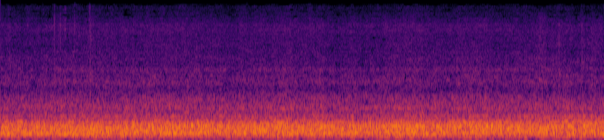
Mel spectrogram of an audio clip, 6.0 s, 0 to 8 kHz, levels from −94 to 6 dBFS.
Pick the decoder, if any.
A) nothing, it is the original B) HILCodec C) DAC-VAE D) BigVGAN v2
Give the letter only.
C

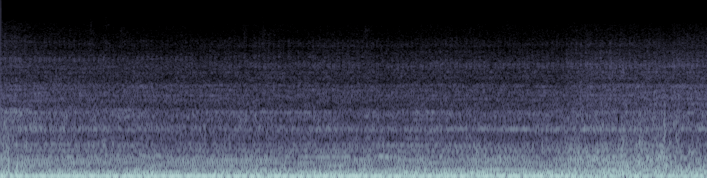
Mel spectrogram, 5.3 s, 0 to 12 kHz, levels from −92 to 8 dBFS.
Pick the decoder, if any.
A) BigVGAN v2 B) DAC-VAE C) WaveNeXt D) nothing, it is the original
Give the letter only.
D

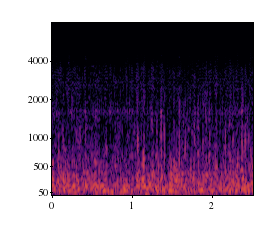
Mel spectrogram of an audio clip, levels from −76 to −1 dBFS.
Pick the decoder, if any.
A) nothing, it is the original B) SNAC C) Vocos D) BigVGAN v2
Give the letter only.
D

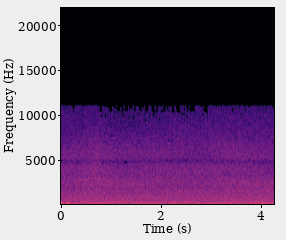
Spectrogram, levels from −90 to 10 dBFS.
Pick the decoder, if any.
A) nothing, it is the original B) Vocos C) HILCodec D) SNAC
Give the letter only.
A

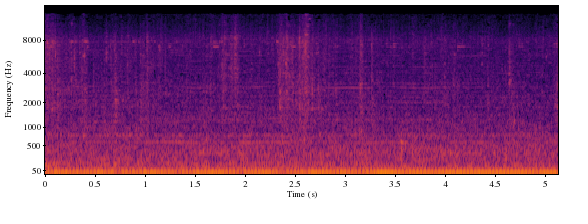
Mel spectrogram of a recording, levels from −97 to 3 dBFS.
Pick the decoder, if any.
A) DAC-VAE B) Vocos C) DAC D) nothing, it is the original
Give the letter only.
D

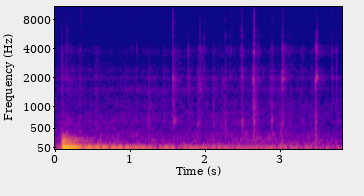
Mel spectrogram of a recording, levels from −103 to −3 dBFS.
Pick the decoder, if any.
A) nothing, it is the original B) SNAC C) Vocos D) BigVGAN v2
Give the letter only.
B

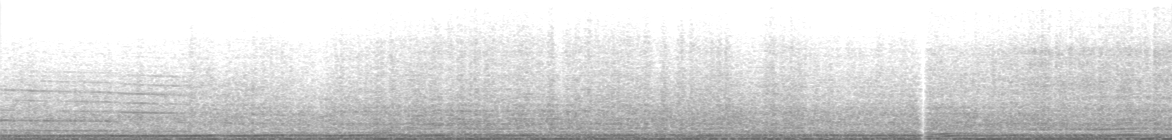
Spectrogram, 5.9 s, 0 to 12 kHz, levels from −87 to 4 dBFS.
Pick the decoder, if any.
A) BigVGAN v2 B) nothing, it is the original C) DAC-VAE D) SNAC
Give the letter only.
B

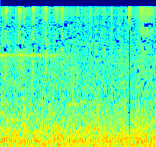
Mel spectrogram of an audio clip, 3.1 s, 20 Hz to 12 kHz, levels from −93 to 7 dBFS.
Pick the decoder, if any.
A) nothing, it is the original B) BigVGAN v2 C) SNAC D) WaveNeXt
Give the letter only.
A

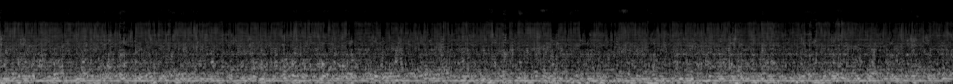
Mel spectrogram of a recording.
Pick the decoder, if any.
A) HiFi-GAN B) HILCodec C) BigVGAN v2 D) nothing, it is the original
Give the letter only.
C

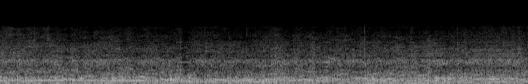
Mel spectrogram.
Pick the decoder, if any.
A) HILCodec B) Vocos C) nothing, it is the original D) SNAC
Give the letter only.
D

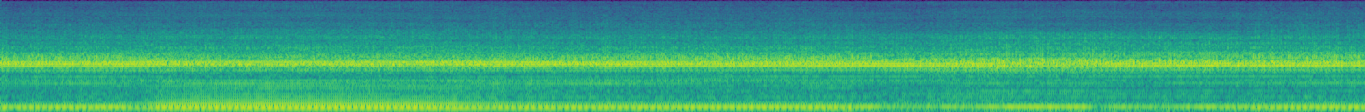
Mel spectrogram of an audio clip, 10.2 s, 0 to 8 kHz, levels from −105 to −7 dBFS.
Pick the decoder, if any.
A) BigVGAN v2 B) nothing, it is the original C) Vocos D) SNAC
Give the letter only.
B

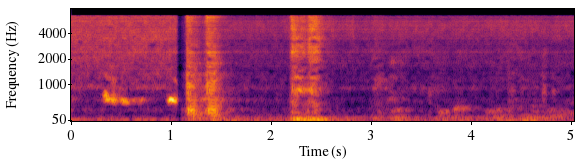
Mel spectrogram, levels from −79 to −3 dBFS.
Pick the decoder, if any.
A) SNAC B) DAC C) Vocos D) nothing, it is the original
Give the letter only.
C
